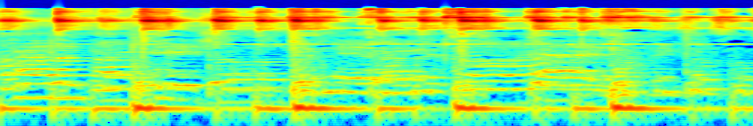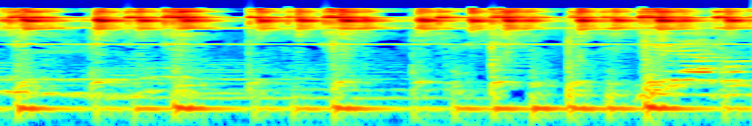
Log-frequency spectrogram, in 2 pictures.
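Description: Devotional kirtan music: a mridanga drum keeps a steady low beat about once a second while metal hand percussion jingles on every stroke, with a faint sung line underneath.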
